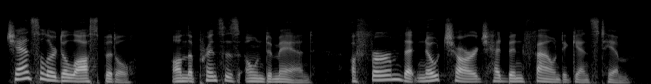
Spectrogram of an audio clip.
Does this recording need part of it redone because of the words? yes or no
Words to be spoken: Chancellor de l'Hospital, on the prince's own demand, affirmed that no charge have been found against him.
yes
